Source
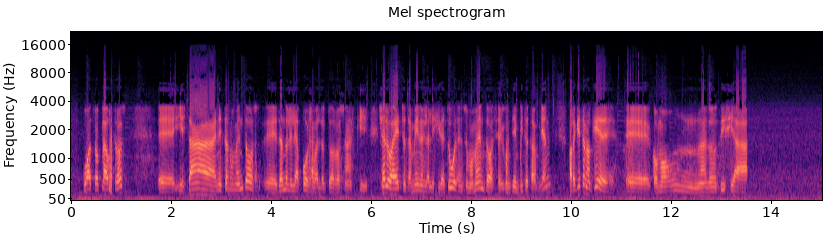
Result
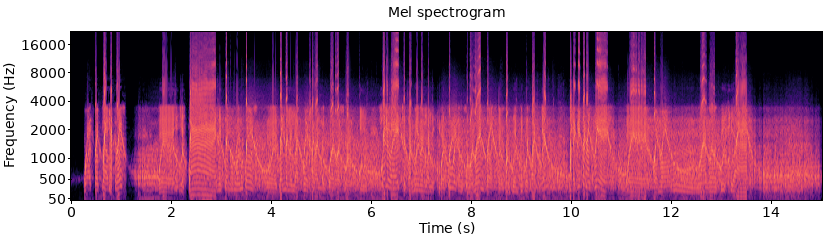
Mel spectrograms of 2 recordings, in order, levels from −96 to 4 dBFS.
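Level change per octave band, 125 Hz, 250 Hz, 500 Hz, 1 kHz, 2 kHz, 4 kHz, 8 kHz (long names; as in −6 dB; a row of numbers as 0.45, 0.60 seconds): +4.0 dB, −1.0 dB, −2.5 dB, +3.5 dB, +5.0 dB, +11.0 dB, can't be measured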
